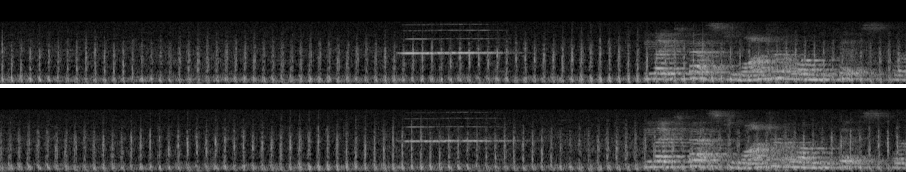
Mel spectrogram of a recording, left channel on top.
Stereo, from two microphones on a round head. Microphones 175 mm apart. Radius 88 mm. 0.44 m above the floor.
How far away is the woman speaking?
About 3.5 m.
